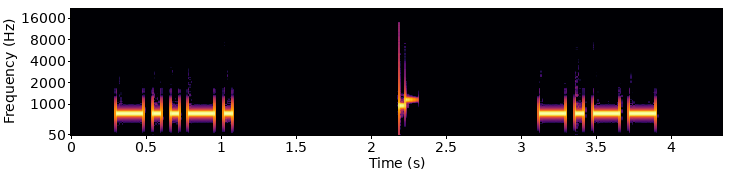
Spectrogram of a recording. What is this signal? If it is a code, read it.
Morse code, heard as a keyed tone, about 20 wpm, 700 Hz. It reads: / Y
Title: Single Character (Letter:Number:Punctuation:Prosign) Alt 20wpm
